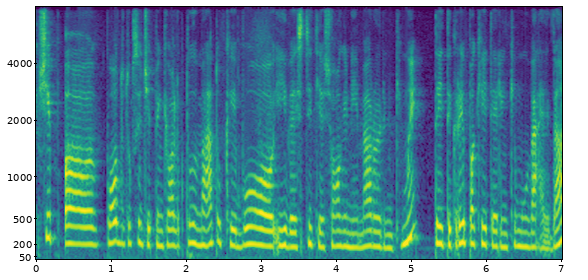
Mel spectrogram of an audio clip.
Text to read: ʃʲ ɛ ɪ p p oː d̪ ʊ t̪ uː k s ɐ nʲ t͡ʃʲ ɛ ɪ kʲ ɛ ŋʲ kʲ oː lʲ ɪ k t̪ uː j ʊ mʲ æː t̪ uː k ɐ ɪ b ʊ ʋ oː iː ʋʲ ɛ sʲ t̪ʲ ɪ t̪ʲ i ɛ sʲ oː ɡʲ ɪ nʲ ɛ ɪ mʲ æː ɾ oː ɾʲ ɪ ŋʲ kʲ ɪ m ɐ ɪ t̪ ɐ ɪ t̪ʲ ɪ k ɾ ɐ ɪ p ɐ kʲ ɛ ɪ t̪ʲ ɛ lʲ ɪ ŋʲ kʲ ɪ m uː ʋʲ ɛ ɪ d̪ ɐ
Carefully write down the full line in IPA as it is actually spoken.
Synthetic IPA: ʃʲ ɛ ɪ p p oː d̪ ʊ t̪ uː k s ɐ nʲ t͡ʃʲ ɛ ɪ pʲ ɛ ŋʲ kʲ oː lʲ ɪ k t̪ uː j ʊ mʲ æː t̪ uː k ɐ ɪ b ʊ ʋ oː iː ʋʲ ɛ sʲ t̪ʲ ɪ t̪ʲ i ɛ sʲ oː ɡʲ ɪ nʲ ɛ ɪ mʲ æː ɾ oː ɾʲ ɪ ŋʲ kʲ ɪ m ɐ ɪ t̪ ɐ ɪ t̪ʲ ɪ k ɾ ɐ ɪ p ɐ kʲ ɛ ɪ t̪ʲ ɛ ɾʲ ɪ ŋʲ kʲ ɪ m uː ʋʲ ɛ ɪ d̪ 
